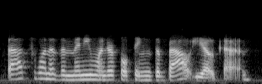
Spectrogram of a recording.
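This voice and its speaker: A middle-aged woman speaking in a calm, measured, instructional manner, like a yoga teacher guiding a class. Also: medium pitch, no room sound. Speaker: yoga instructor, interview guest. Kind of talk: interview talk with guided breathing and pose instruction. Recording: tinny narrow phone-like line.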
